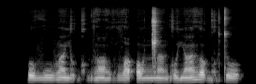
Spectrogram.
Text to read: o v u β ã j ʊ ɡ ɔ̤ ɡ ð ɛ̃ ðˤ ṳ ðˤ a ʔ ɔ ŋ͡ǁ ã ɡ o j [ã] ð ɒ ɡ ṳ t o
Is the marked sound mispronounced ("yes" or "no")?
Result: no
